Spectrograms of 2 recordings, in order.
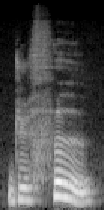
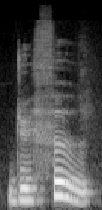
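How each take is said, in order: No difference in how they are said.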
